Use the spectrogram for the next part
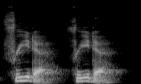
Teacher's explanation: the to is pronounced da with a fast D.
